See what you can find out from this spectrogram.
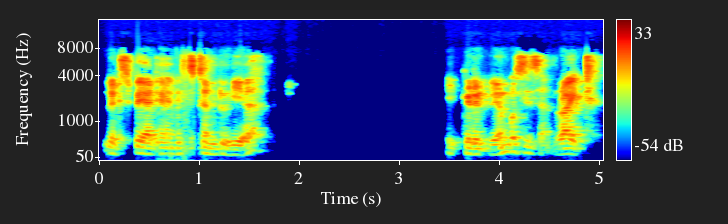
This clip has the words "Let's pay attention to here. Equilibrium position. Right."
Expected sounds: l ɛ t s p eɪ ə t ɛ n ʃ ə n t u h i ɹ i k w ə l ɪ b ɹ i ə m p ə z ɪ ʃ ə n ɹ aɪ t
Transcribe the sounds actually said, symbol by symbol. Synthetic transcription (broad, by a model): l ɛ t s p eɪ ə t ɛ n s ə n t u h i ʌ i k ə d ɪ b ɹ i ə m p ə s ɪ s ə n ɹ aɪ t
